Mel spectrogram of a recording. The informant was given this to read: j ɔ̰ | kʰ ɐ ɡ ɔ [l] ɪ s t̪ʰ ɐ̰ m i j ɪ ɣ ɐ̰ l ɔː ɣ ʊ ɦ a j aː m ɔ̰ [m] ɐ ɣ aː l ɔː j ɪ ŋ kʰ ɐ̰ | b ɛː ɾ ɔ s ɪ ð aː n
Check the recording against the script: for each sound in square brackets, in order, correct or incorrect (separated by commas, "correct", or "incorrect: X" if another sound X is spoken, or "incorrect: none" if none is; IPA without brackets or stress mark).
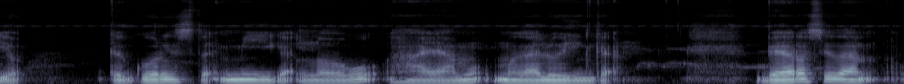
incorrect: ɾ, correct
